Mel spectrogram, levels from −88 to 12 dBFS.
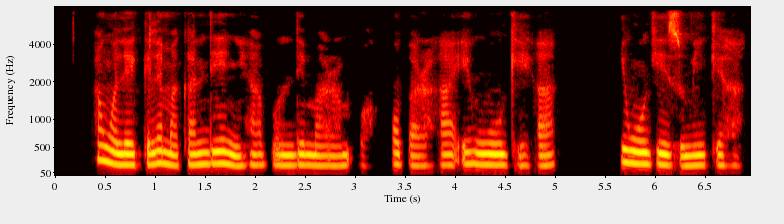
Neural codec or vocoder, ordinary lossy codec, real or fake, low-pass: none; AAC, 48 kbps; real; 7.2 kHz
